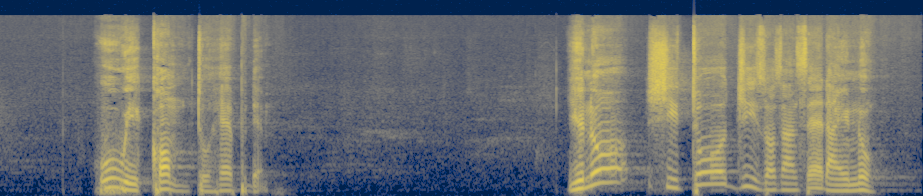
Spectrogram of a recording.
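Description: A man preaches forcefully into a microphone, in bursts with long pauses.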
